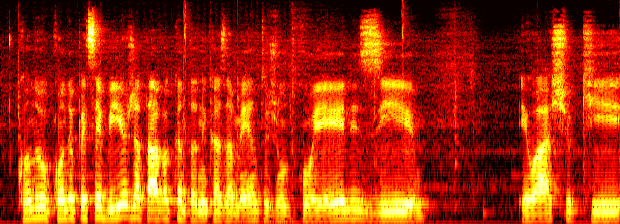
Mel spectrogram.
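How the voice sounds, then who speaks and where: The voice moves at a moderate pace. Music plays in the background. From Brazil, Maranhão (São Luís). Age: 20s. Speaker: singer-songwriter. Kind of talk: interview. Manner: hesitant, with fillers.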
